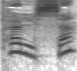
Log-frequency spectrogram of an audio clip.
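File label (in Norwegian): "pølse", Norwegian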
